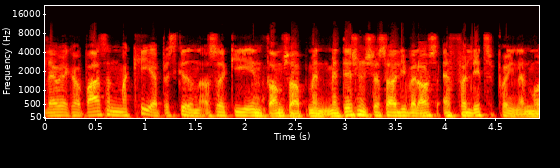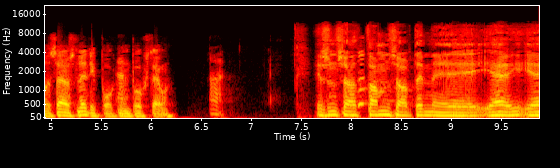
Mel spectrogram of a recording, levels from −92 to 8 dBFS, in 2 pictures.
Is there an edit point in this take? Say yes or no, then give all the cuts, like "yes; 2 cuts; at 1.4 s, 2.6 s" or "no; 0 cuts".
no; 0 cuts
